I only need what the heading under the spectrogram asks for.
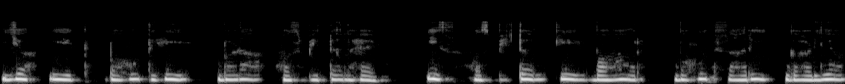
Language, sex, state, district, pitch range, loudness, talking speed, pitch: Hindi, female, Bihar, Saran, 205-230 Hz, -16 LUFS, 105 wpm, 215 Hz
